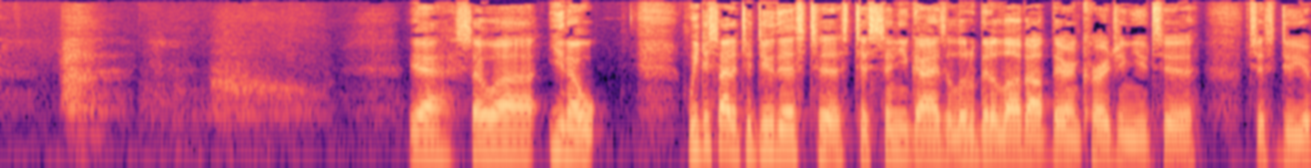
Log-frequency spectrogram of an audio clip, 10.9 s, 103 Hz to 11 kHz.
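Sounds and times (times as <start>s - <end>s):
person breathing heavily catching breath after exertion: 0.0s - 3.4s, 5.3s - 5.7s, 10.0s - 10.4s
speech: 3.4s - 10.9s.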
